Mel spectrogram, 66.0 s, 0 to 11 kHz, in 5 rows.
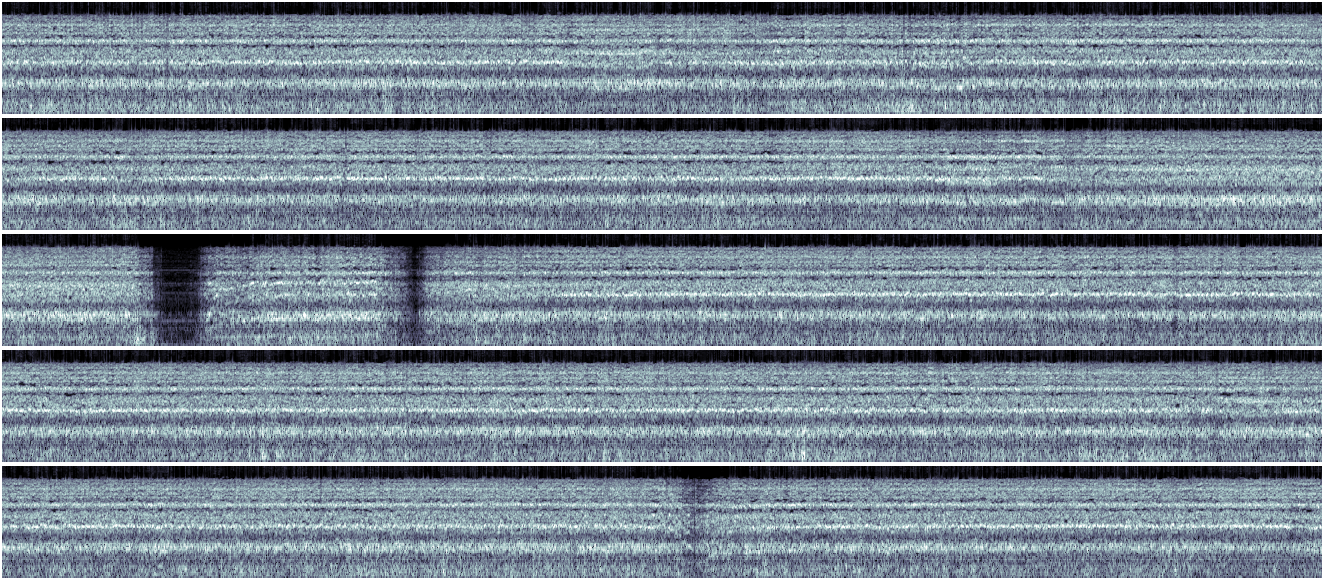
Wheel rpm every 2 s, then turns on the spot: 230, 230, 230, 230, 230, 230, 230, 230, 230, 230, 230, 230, 210, 210, 140, 160, 220, 230, 230, 230, 230, 230, 230, 230, 230, 230, 230, 230, 230, 230, 200, 230, 230.
none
